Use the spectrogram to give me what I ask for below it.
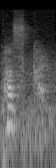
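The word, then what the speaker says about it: pascal: 그래서 내가 PA라고 읽으면 안 된다. 우리는 뭐라고 읽어야 된다? 파스칼이라고 읽어야 된다. 파스칼.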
